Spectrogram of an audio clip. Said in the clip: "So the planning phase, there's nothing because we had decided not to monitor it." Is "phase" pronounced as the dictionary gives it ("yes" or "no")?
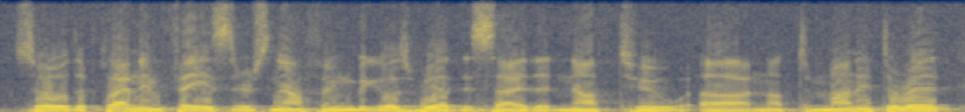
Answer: yes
